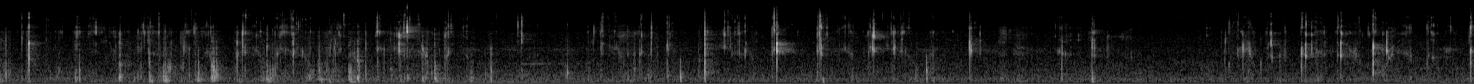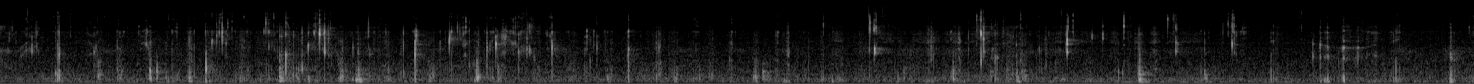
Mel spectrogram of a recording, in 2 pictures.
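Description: Close-miked eating sounds: irregular crunching bites, wet chewing and mouth clicks from a person eating, with the microphone right at the mouth.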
